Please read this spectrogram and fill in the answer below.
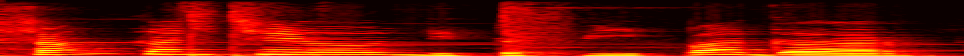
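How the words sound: It is read with a rhythmic, melodic intonation. The speaker calls it right. "dibaca mengikut irama ataupun intonasi"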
